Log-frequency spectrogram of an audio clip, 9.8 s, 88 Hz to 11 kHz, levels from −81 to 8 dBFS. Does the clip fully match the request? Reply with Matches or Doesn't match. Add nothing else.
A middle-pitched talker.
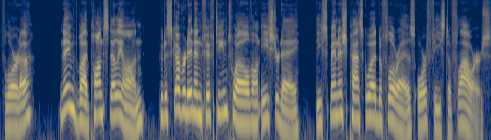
Matches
